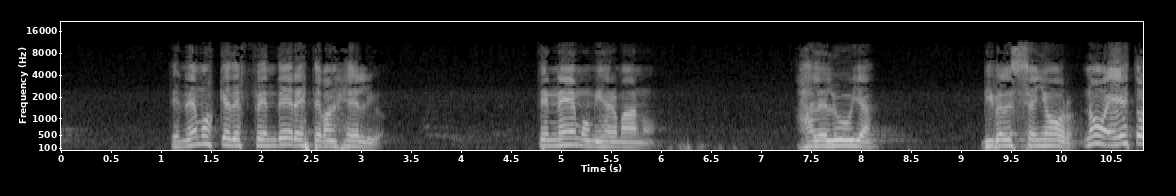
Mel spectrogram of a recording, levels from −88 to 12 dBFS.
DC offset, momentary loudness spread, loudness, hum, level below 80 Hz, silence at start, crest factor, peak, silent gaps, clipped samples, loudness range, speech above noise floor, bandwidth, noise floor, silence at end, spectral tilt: under 0.1%; 10 LU; -18 LUFS; none; -48 dBFS; 1.1 s; 16 dB; -6 dBFS; none; under 0.1%; 4 LU; 41 dB; 11.5 kHz; -58 dBFS; 0 s; -5.5 dB/octave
